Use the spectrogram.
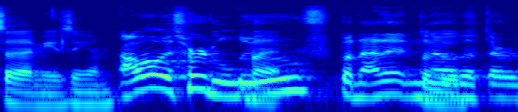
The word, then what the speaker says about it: Louvre: if I can pronounce it correctly. Louvre. Yeah, it's. Louvre. It's a museum. I've always heard Louvre, but I didn't know Louvre, that there was yeah.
